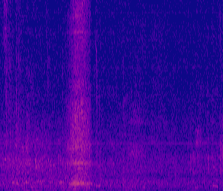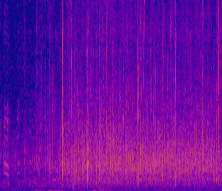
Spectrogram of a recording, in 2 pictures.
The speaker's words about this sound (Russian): Я не знаю, чего вы хлопаете.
